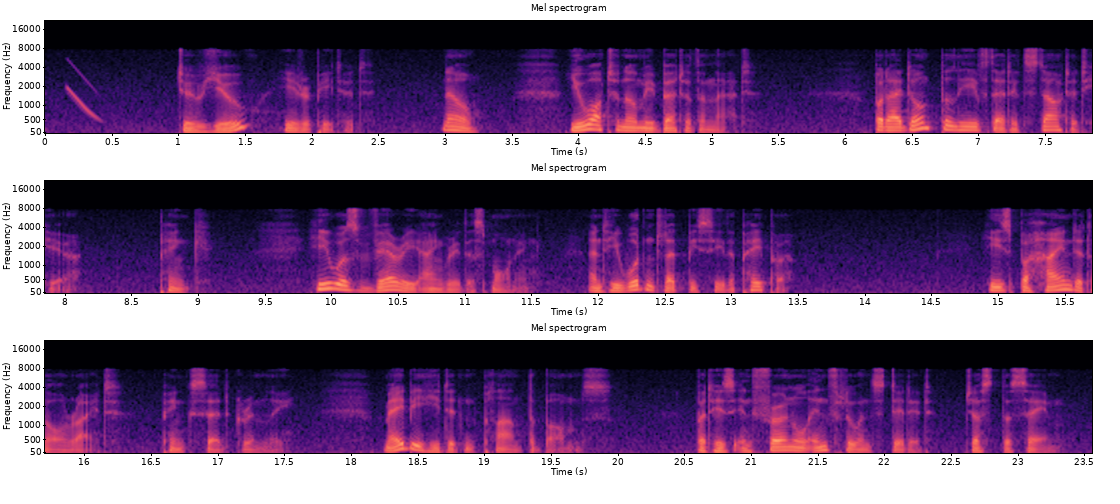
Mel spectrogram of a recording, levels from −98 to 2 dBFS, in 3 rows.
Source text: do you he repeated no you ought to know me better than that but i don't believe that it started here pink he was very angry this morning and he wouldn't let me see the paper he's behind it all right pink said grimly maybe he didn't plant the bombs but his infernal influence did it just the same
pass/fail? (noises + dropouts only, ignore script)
fail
